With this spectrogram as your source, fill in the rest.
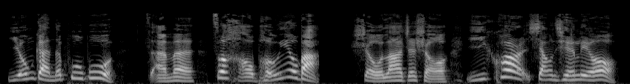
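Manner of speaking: joyful, very loud, high calling out. Reading a children's story aloud, voicing the little river: happily calling out. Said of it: "小河高兴地叫起来".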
